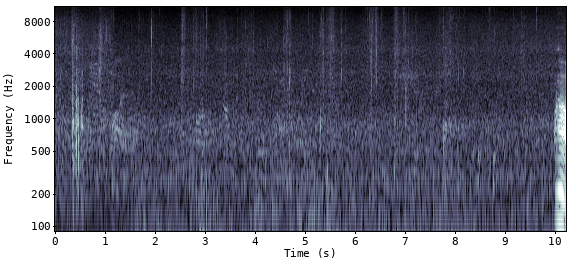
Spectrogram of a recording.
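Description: Near silence: faint outdoor room tone with a few soft, scattered ticks and rustles.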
